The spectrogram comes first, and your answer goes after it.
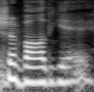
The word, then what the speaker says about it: chevalier: I like the French pronunciation. Is that what I was saying? Chevalier.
